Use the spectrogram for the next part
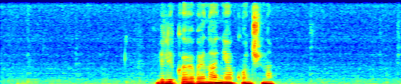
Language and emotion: Russian, neutral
